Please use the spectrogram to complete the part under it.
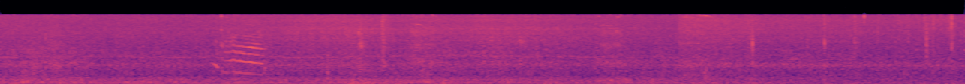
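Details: A white pet cat at a window, frightened by the loud first spring gale, gives one short harmonic meow near the third second while strong, steady rushing wind noise fills the whole recording.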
